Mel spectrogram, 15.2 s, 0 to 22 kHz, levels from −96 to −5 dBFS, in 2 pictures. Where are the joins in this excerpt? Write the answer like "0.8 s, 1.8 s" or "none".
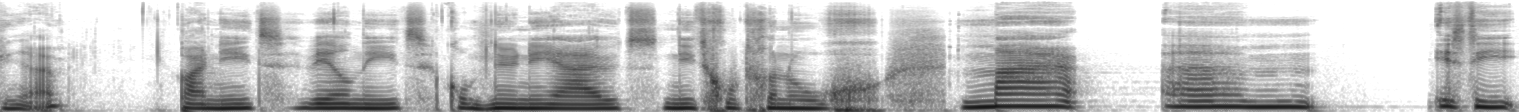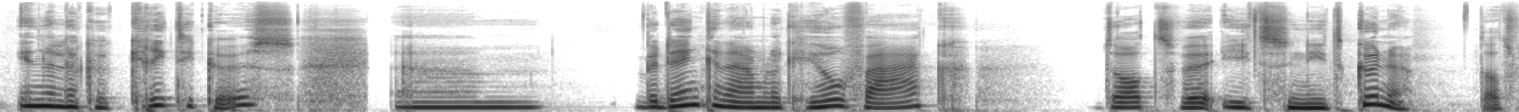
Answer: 4.7 s, 7.1 s, 9.4 s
